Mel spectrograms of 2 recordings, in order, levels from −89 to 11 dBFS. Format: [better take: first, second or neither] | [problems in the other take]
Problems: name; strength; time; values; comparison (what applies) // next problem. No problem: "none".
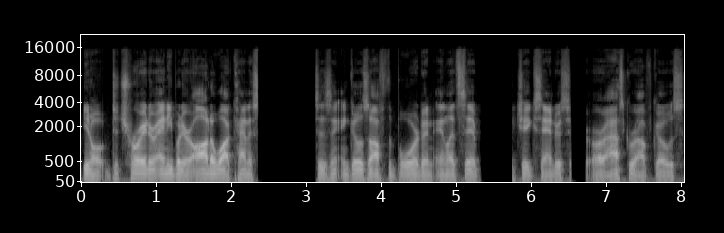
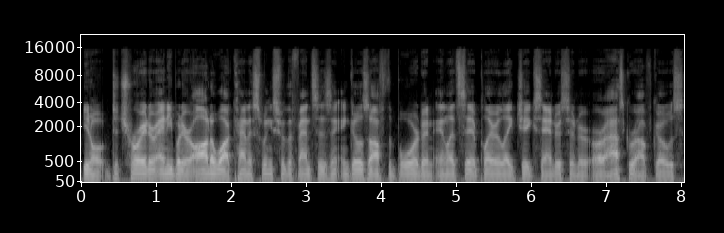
second | audio cutting out; at 2.5 s for 1 s, at 5.5 s and at 6.5 s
